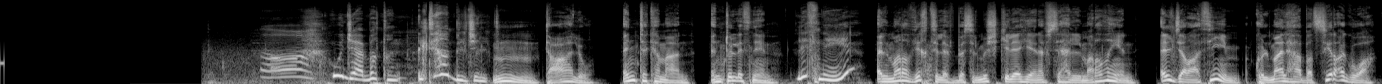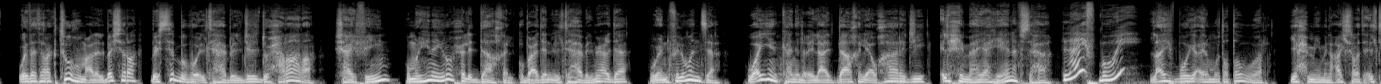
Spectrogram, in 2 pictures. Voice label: Lifebuoy, Saudi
